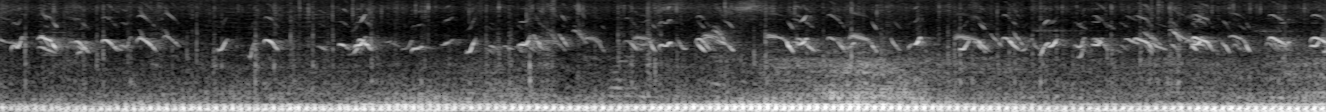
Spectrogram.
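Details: Many chicken chicks chirping together in a dense, continuous chorus of short, high peeps that bend up and down, several per second, over a steady low hum throughout.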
